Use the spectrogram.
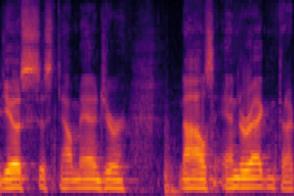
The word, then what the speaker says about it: Anderegg: All of the commissioners are here, present live, as well as Town Manager Wade Yost, Assistant Town Manager Niles Anderegg. Did I pronounce that right, Niles?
